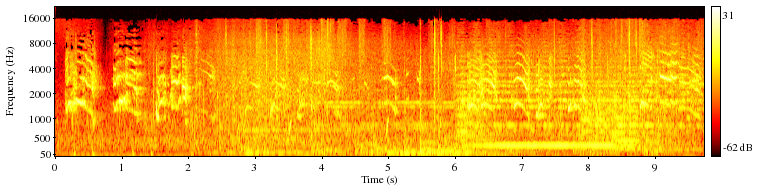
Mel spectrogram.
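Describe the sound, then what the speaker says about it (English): Shrill, squawking seagull calls ring out repeatedly over a busy, layered outdoor ambience, growing denser and louder in the second half. "The main kind of feature of the sound design was definitely those seagull sounds."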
